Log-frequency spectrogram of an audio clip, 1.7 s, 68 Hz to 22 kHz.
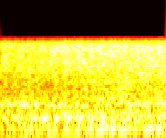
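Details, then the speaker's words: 1978 Triumph Spitfire after head gasket replacement, with new carburettor needle valve and fresh 20W50 oil, running without choke while warming up: steady, even idle with a soft low rumble, idling better though mixtures are not yet tuned. "uh no choke as you can see it's iding a bit better you can hear it's not tuned 100% yet"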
